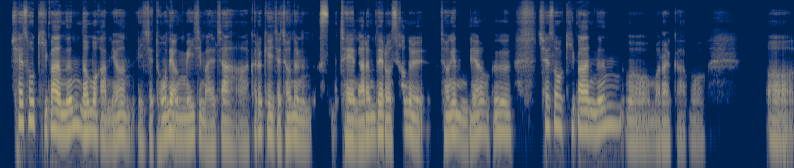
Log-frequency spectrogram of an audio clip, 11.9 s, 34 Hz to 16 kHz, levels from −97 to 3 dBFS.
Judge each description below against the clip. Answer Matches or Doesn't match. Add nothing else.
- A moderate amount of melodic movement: Matches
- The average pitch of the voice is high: Doesn't match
